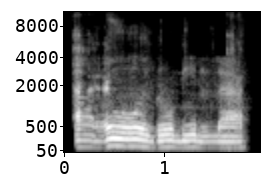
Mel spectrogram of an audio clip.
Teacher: Semuanya harus proporsional, yaitu yang tipis dibaca tipis, yang tebal dibaca tebal. Dalam kasus a'udzu, maka hamzahnya juga harus tipis.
